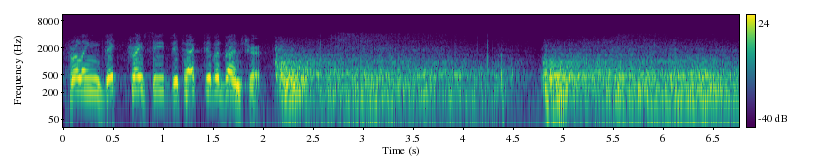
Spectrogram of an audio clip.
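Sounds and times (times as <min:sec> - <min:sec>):
speech: 0:00.1 - 0:02.4
big cereal puffing guns firing at a cereal plant: 0:02.1 - 0:06.7
steady rushing roar: 0:02.2 - 0:06.7.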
